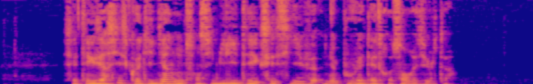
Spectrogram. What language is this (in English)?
French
